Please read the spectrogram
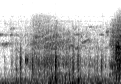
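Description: Horses' hooves galloping, a radio-play sound effect, heard faintly as a quick, uneven run of knocks.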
